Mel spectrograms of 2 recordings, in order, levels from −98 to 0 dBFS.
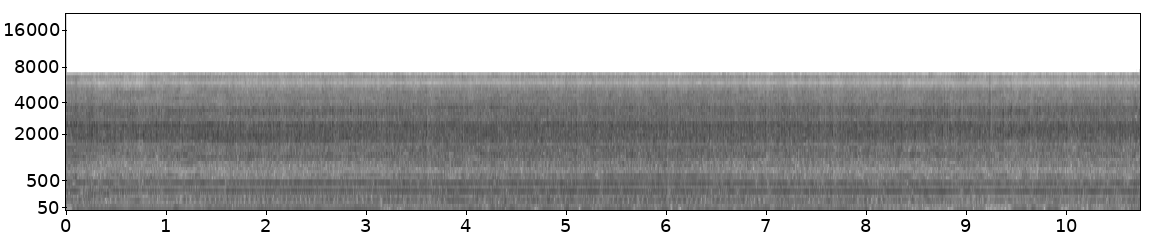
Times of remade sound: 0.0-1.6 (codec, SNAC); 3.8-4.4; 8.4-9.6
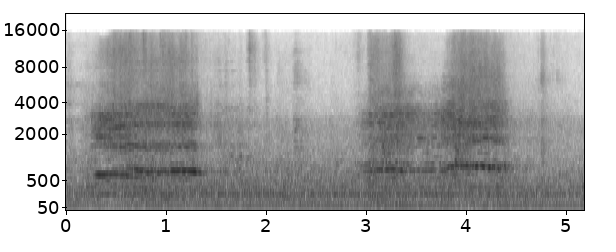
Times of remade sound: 0.0-0.6 (codec, SNAC)

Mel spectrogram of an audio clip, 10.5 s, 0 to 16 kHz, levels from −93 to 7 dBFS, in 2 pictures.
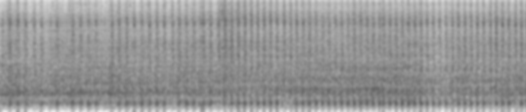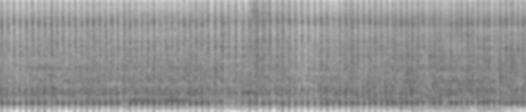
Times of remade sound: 9.2-10.5 (codec, SNAC)

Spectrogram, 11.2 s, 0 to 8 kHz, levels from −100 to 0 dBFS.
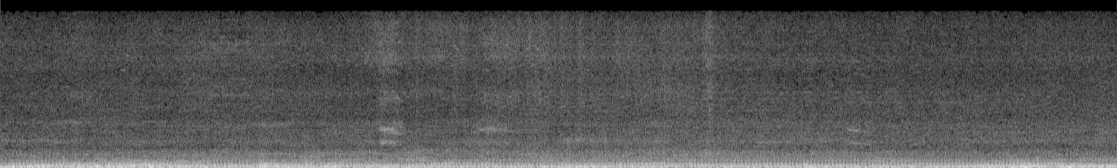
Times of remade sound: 0.7-2.1 (codec, SNAC); 2.5-6.9; 10.3-11.2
